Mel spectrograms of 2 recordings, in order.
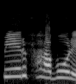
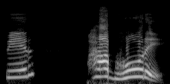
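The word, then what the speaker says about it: per favore: পেরফাবরে পের ফাবরে পেরফাবরে ওই ভ এর জায়গায় ব এর মত উচ্চারণ করে যেখানে পের ফাভরে ভ এখানে ভ উচ্চারণ হবে কিন্তু অনেকে বলে পের ফাবরে এখানে ভ এর জায়গায় ফলে ব এর জায়গায় কি বলে বের ফাবরে এই বতে উচ্চারণ জোর হবে ভোরে। ঠিক পের ফাবরে হবে। কি হবে? পের ফাভরে।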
